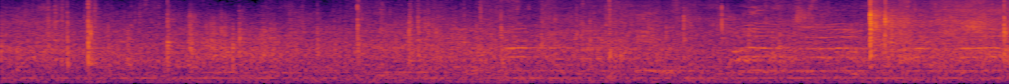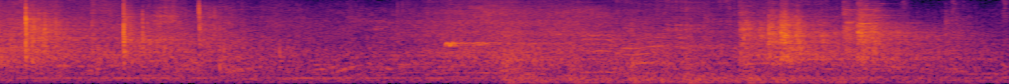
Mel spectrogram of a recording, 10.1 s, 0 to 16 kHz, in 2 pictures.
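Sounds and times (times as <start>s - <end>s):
skates on ice: 0.0s - 9.8s
stick hitting puck: 4.3s - 6.2s.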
